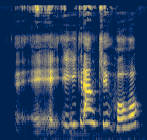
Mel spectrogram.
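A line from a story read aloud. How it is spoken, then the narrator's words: Moan. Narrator (Italian): gemette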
